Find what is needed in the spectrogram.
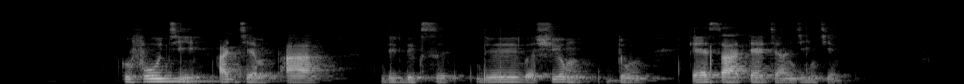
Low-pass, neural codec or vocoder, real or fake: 7.2 kHz; none; real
